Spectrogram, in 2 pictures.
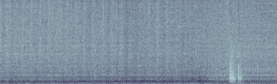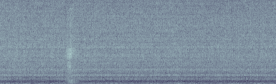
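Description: Diced chicken pieces sizzling steadily as they fry in a wok over a portable gas stove, an even hiss. A brief louder sound about four and a half seconds in and a small tick a couple of seconds later.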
